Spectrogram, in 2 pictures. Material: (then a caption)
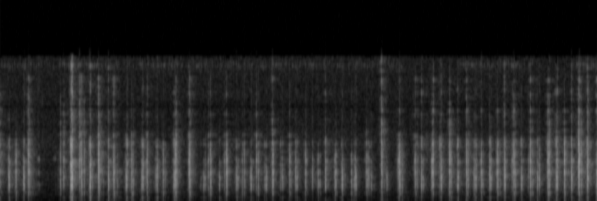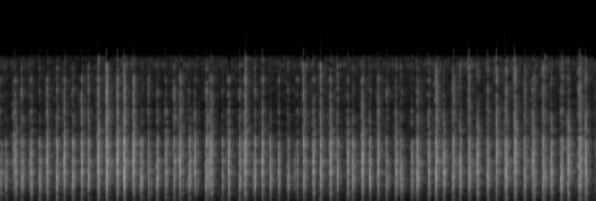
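Wood. Long nails tap rapidly on the front of a flat, solid, painted wooden Christmas cutout decoration. The result is a steady stream of sharp, dry clicks with no ring, bright and high with almost no low end, after a brief pause near the start.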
